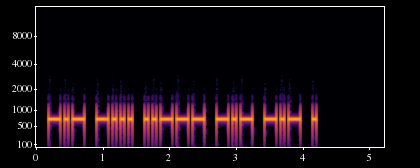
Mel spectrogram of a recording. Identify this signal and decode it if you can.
Morse code, heard as a keyed tone, about 20 wpm, 700 Hz. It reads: KB2KKE
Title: USA Callsign DE Callsign - 6 Characters - 20wpm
